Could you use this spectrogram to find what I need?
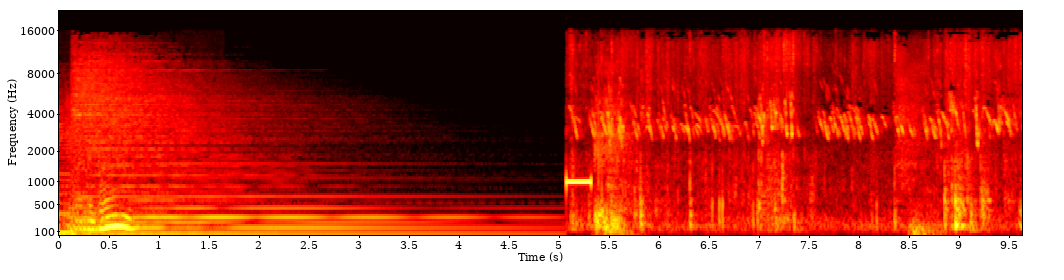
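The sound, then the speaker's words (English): Baby chicks cheeping, many rapid high-pitched peeps crowding together, entering abruptly after a long sustained buzzy electronic tone fades out. “Hey, we got baby chicks as a guest host today.”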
